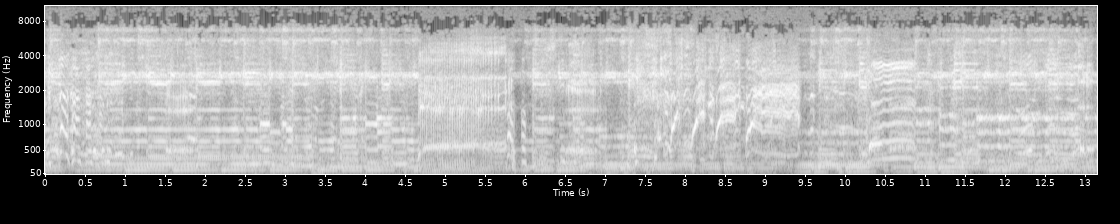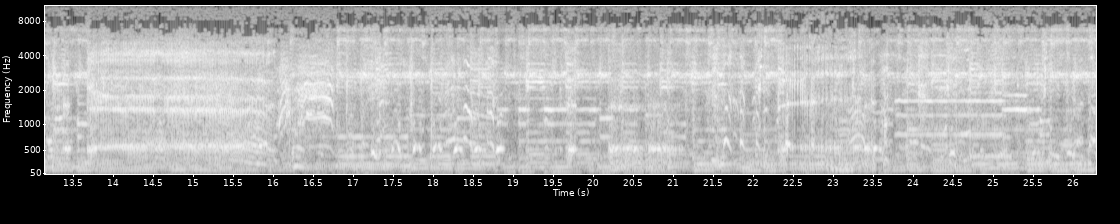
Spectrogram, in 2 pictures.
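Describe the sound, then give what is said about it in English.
Three people belch loudly together, long drawn-out burps overlapping in a continuous din, mixed with squeals and bursts of laughter. “Boy, guys do belch better than women, don't they?”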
